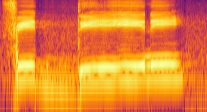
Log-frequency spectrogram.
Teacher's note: व इनिस तंसरूकुम फिद्दीनी, फ़ा को दाल के साथ मिलाना है, दाल के ऊपर तशदीद है, सख्ती के साथ पढ़ेंगे। फ़ा दाल ज़ेर फिद्दाल, या ज़ेर दी, फिद्दी, नून ज़ेर नी, फिद्दीनी।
